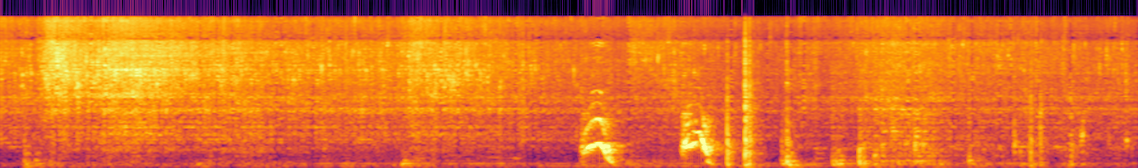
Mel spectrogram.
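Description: Plantain slices frying in a pan of hot oil, a steady sizzle that is strongest in the first couple of seconds as slices go in, then settles lower. A few short louder sounds and a sharp knock come about six to eight seconds in.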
